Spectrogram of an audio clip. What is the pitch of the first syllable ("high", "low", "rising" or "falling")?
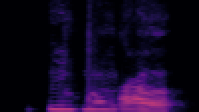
high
